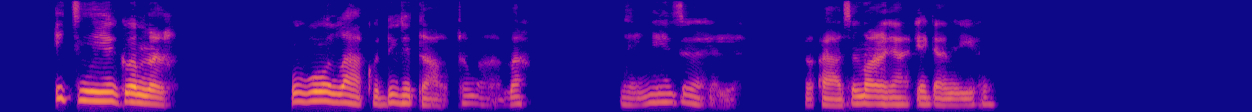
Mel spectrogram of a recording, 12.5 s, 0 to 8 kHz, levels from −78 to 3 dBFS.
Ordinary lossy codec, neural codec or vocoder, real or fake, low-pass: none; codec, 16 kHz, 1 kbps, FreqCodec, larger model; fake; none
